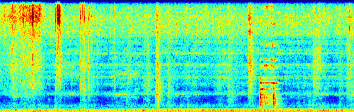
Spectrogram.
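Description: A few light clinks and knocks of kitchenware, a small cluster about five seconds in, over a steady low hum.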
